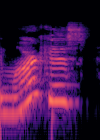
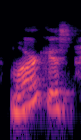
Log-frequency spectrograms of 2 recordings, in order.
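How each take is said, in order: First: Sharp call on a high pitch, falling at the end. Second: Said in the usual way. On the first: Retold or imitated. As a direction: call "Marcus" high and firm to grab his attention. Teacher calling a distracted student.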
